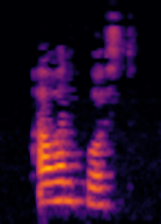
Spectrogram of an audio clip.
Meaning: outpost
- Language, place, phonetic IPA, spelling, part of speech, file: Russian, Saint Petersburg, [ɐvɐnˈpost], аванпост, noun, LL-Q7737 (rus)-аванпост.wav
